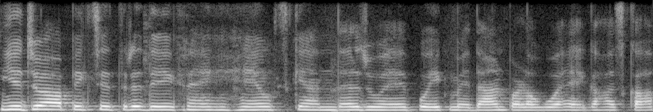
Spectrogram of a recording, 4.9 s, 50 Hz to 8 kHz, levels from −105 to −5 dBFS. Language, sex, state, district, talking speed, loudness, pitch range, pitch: Hindi, female, Bihar, Patna, 230 wpm, -16 LUFS, 205-225 Hz, 215 Hz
